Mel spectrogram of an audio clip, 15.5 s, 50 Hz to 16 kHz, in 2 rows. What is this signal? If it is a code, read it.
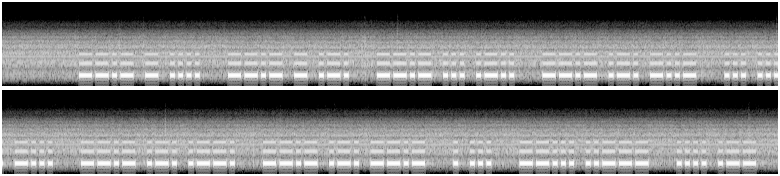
Morse code, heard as a keyed tone, machine-sent, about 29 wpm, 520 Hz, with a steady whistle near 1410 Hz. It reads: QTH QTR QSL QRX SSB QRP QRQ ES 72 HW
